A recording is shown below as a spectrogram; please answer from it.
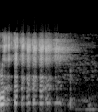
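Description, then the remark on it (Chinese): A young goat with its two feet caught in a dense thicket lets out one long, quavering bleat with a rapid wobbling pulse, clear, trailing off after about a second into quiet. No voices accompany it. “他举目看到后面一只山羊羔，两只脚扣在稠密的小树丛里头，他就取来献祭代替他的儿子。”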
